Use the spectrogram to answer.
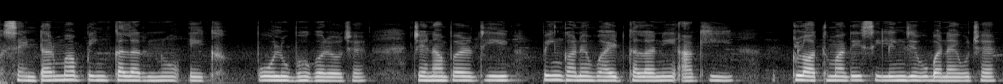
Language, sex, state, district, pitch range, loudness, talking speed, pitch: Gujarati, female, Gujarat, Valsad, 180-190 Hz, -14 LUFS, 130 wpm, 185 Hz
